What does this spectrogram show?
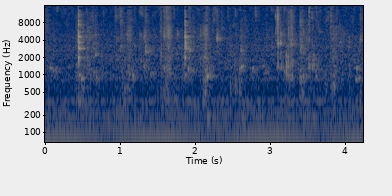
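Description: A person chewing a mouthful of mango, cucumber and salmon salad with the mouth closed: scattered short, wet mouth clicks and smacks, a few sharper ones.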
